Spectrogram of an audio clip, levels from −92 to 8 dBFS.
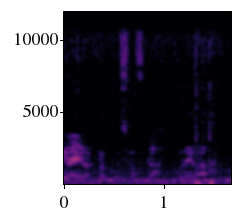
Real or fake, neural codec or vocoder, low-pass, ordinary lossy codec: fake; vocoder, 24 kHz, 100 mel bands, Vocos; 10.8 kHz; AAC, 64 kbps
